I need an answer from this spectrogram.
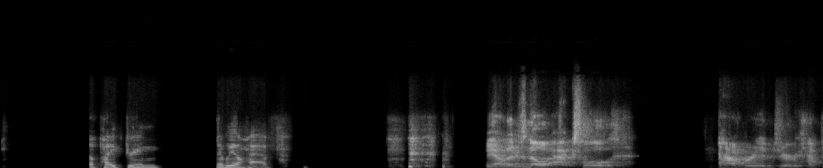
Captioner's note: laughs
